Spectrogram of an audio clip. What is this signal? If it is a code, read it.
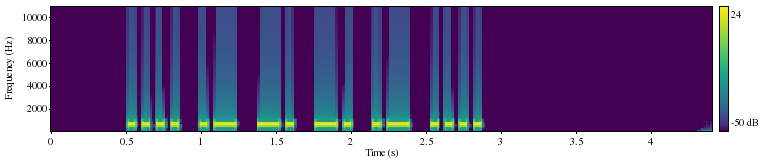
Morse code, heard as a keyed tone, about 25 wpm, 700 Hz. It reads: HANNAH
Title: USA Common Names - 25wpm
